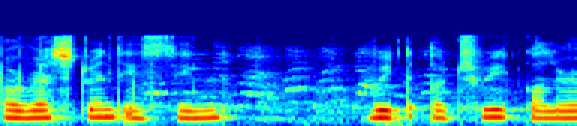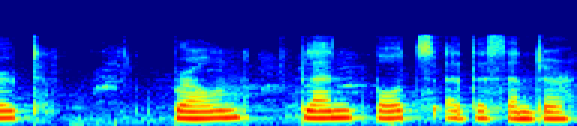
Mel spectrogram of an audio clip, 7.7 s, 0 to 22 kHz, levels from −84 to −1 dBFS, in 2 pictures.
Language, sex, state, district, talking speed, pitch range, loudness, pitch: English, female, Nagaland, Kohima, 110 wpm, 185-200 Hz, -18 LUFS, 190 Hz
